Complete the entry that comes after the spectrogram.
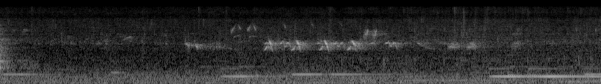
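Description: Onions and chilies sizzling quietly in oil in a frying pan, a steady hiss. A sharp click comes at the very start, a quick run of bird chirps comes in the middle, and soft held music tones play underneath.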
